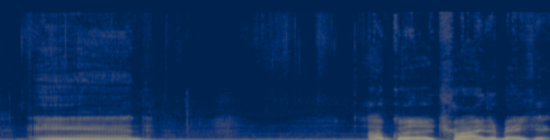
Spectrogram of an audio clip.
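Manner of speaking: speaking through a yawn. Speaker describing a model car build, yawns mid-sentence: yawning while talking. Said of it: "Excuse me, I'm yawning".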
